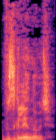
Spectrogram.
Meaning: 1. to glance at, to look at 2. to take a look (at), to pay attention to
- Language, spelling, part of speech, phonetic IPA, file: Russian, взглянуть, verb, [vzɡlʲɪˈnutʲ], Ru-взглянуть.ogg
